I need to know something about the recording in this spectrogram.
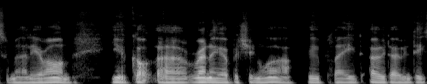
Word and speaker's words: Rene Auberjonois: You're the first person I've ever heard pronounce Rene Auberjonois. It's Rene Auberjonois.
